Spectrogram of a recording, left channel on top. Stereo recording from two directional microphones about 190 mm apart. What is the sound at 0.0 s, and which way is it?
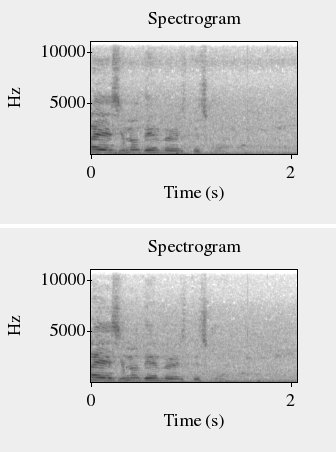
Speech, 15° left (ahead or behind).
